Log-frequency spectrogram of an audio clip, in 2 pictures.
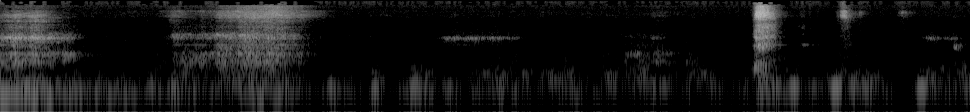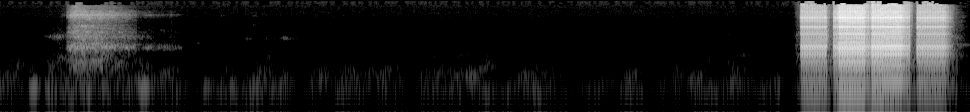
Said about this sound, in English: Right. I don't want to hear that buzzer while I'm talking.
